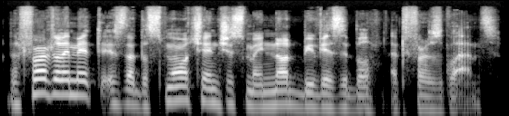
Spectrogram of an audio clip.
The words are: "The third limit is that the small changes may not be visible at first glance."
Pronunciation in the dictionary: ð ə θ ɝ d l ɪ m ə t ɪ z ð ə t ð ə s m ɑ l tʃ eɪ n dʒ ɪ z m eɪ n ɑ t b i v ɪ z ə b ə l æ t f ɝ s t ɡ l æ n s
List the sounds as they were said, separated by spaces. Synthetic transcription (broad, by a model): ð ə f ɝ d l ɪ m ə t ɪ z ð ə t ð ə s m ɑ l tʃ eɪ n dʒ ɪ z m eɪ n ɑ t b i v ɪ z ə b ə l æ t f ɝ s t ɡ l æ n s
